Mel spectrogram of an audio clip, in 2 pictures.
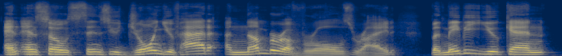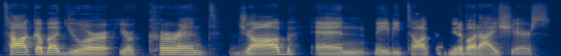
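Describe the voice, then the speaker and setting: A man with an ordinary mid-pitched voice hosts a podcast. He asks his guest questions in a curious, friendly way and is quick to laugh along. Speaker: podcast host. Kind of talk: interview questions.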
